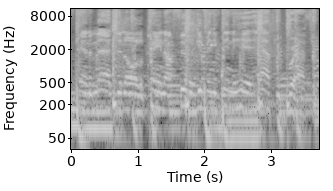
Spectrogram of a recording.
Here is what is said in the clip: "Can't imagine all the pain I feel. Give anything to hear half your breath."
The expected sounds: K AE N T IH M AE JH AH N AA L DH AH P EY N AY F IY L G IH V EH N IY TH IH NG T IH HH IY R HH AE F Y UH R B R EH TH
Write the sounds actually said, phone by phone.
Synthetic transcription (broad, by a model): K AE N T IH M AE JH AH N AA L DH AH P EY N AY F IY L G IH V EH N IY TH IH NG T IH HH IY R HH AE F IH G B R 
